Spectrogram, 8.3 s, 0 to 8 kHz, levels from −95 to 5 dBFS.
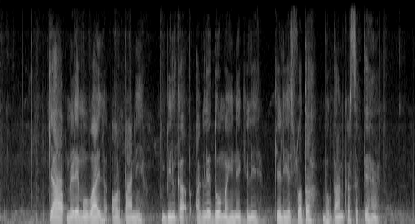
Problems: none marked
